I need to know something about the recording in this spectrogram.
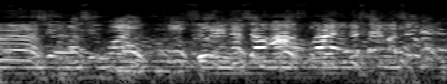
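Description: Several people talking over one another in a crowded room: party chatter, with voices close by.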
